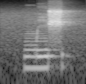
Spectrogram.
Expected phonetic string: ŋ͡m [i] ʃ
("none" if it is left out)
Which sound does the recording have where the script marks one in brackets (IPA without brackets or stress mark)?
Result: i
